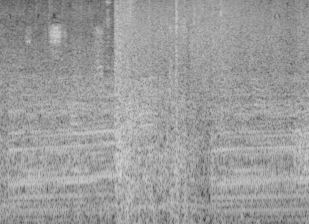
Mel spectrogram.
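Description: A car crashes through bushes with a burst of rustling and cracking.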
